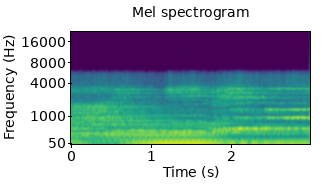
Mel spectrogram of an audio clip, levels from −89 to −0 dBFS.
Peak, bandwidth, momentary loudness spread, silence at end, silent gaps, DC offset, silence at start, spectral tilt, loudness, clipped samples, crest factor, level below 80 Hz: 0 dBFS; 5.8 kHz; 4 LU; 0 s; none; under 0.1%; 0 s; -8 dB/octave; -13 LUFS; under 0.1%; 12 dB; -16 dBFS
